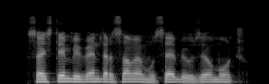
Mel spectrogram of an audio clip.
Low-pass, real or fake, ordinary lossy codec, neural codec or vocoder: 9.9 kHz; real; none; none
